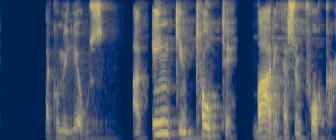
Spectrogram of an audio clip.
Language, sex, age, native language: Icelandic, female, 30-39, Icelandic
